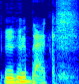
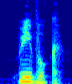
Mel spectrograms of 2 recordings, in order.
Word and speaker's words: Reebok: De, hecho, sí, mira, en, pone la pronunciación Reback. Reback. – Es, es Reback, exacto. Reback. – Pues mira, qué cosas hay que aprenderse con estas edades, ¿no? Como llevas toda la vida diciendo mal Rebook, Reback.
